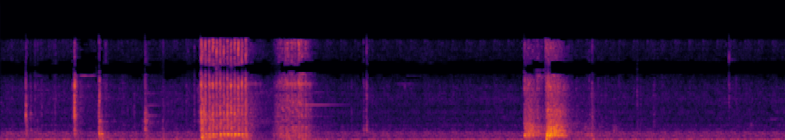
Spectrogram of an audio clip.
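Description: A cordless impact wrench whirs and rattles in short bursts.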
